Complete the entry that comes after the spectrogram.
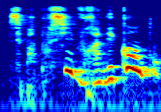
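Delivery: hushed aside; whisper. Real, not acted. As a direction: whisper it to the audience. (chuchoté)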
